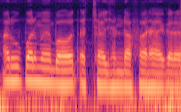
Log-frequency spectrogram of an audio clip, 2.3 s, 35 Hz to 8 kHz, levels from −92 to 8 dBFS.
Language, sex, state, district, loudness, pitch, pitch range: Hindi, male, Bihar, Katihar, -14 LUFS, 130 Hz, 120-145 Hz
